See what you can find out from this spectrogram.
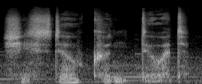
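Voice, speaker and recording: A man playing a grim, menacing, vengeful swordsman in a video game, with cold, patient, deliberate delivery. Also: in a whisper, close to an everyday voice. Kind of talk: dramatic video game voice acting. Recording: background music over game dialogue.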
